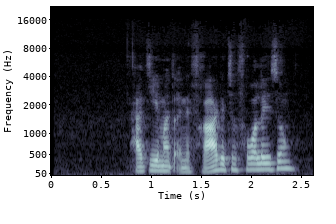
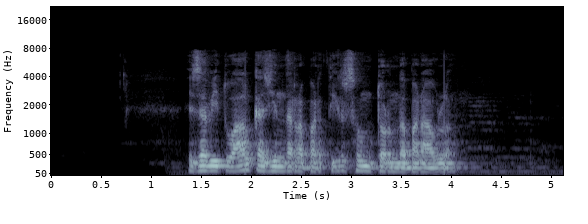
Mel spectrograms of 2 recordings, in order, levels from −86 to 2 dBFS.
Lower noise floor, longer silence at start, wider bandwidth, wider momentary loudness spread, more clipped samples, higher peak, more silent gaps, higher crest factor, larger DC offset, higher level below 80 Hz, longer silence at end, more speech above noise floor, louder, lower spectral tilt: second, -61 dBFS vs -65 dBFS; second, 0.8 s vs 1.4 s; first, 15.5 kHz vs 8 kHz; about the same, 8 LU vs 8 LU; neither; first, -4 dBFS vs -12 dBFS; neither; about the same, 20 dB vs 18 dB; neither; about the same, -58 dBFS vs -62 dBFS; second, 0.2 s vs 0.9 s; about the same, 38 dB vs 35 dB; first, -23 LUFS vs -30 LUFS; first, -7 dB/octave vs -5.5 dB/octave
